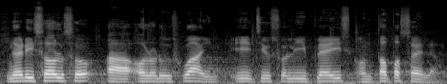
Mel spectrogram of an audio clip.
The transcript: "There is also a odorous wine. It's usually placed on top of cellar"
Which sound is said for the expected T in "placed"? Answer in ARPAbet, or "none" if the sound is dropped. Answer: none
